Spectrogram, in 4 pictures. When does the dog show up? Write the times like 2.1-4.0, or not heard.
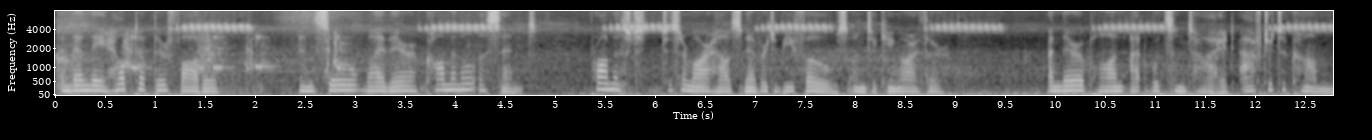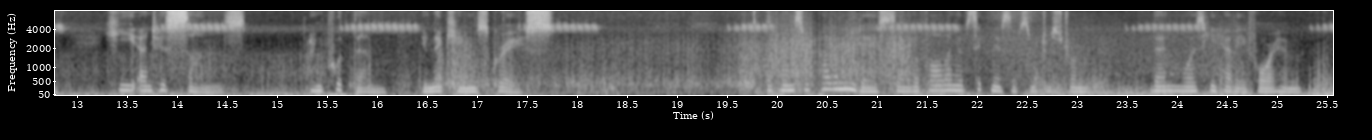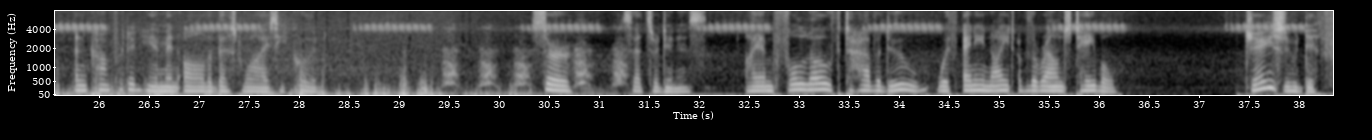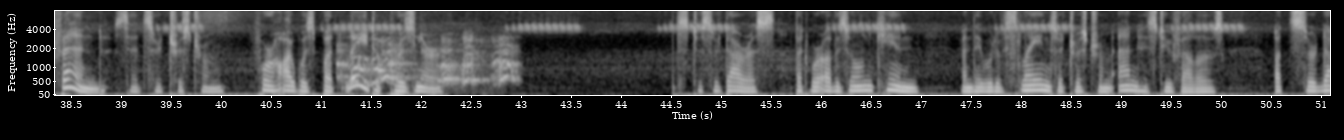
0.7-3.0, 29.2-31.3, 41.1-43.0.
